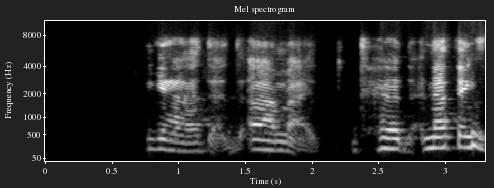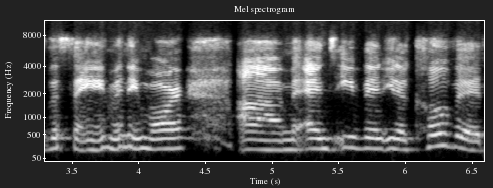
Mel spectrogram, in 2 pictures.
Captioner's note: chuckles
